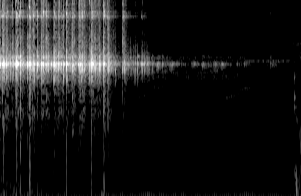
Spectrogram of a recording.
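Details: No animal sound; small bells jingle rapidly for about a second and a half, then fade into silence.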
